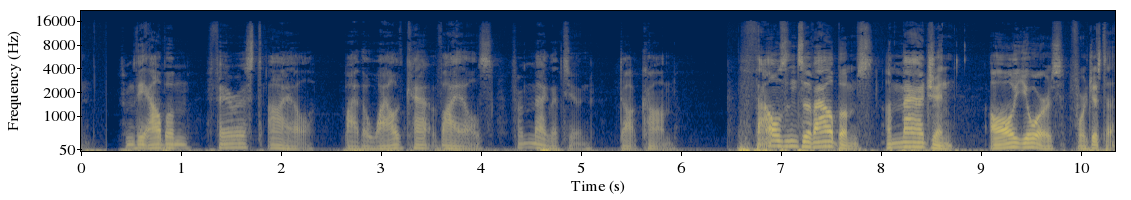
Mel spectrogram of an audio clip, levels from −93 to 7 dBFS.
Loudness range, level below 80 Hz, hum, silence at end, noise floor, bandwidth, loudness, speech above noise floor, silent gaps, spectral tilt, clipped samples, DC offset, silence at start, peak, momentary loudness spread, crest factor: 10 LU; -32 dBFS; none; 0 s; -49 dBFS; 16 kHz; -22 LUFS; 28 dB; none; -6 dB/octave; under 0.1%; 0.2%; 0.05 s; -6 dBFS; 19 LU; 16 dB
